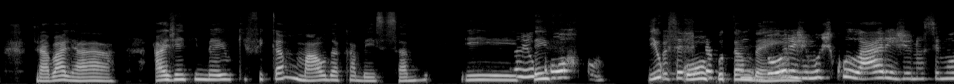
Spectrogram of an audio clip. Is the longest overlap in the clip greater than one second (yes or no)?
yes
